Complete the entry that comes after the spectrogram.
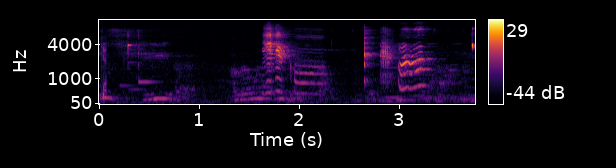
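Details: Pet ringneck parrot talking indoors: two bursts of harsh, raspy, speech-like syllables with sliding harmonics, about a second apart, separated by quiet gaps.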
